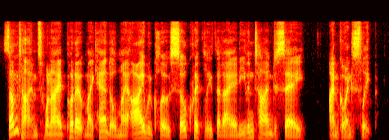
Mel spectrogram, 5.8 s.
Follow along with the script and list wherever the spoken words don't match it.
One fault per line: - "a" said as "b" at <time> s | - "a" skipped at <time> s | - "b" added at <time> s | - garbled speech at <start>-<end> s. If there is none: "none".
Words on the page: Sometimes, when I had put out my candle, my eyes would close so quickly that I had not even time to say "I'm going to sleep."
- "eyes" said as "eye" at 1.9 s
- "not" skipped at 3.6 s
